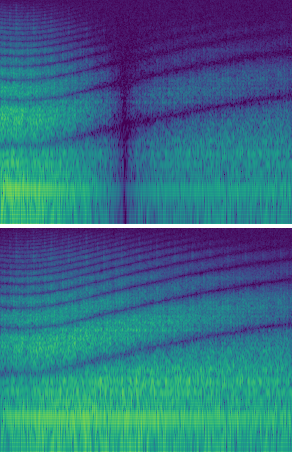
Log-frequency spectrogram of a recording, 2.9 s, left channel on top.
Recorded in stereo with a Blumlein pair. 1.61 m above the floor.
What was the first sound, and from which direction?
A vehicle, 20° left.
